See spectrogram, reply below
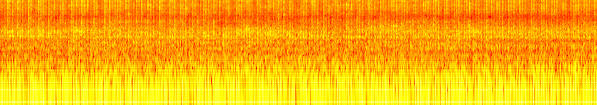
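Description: Motorcycle idling with a steady low rumble and faint rapid ticking underneath; some knock is present, cause not pinned down.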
